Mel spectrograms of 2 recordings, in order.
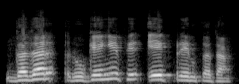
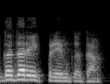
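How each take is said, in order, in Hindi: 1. पहले शब्द के बाद विराम है। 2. यह बिना रुके एक साथ बोला जाता है। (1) "गदर रुकेंगे फिर" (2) "ऐसे नहीं बोलेंगे"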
